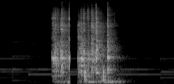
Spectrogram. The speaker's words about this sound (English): Sounded like multiple dice. I mean, I have metallic dice.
